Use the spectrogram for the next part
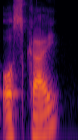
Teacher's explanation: this I at the end is like really, really not said a lot. It yeah, so it almost always just sounds like os.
